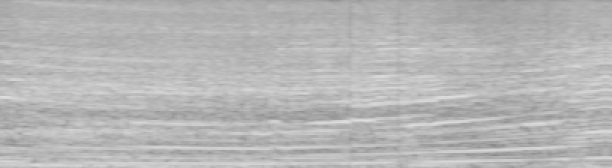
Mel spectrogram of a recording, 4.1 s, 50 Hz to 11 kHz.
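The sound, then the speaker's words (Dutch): A loud, continuous Formula 1 car engine heard onboard Oscar Piastri's car during a race, its harmonics sweeping steadily upward as it accelerates through the gears, with a brief dip around a shift and no voices. “Onboord geluid van ons Capiastri.”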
